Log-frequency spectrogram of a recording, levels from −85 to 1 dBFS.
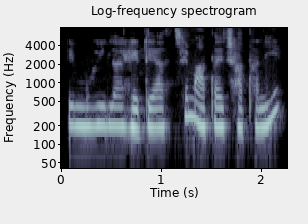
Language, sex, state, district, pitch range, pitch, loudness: Bengali, female, West Bengal, Jhargram, 190-205 Hz, 200 Hz, -31 LUFS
